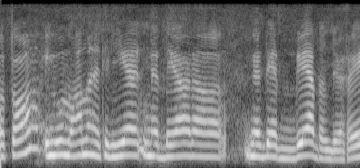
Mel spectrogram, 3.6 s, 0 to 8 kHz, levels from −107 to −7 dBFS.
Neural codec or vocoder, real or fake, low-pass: codec, 24 kHz, 1 kbps, SNAC; fake; 7.2 kHz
